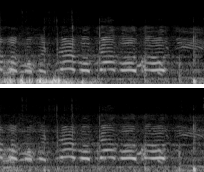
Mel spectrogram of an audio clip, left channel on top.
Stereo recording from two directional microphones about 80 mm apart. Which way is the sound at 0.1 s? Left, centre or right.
Left.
